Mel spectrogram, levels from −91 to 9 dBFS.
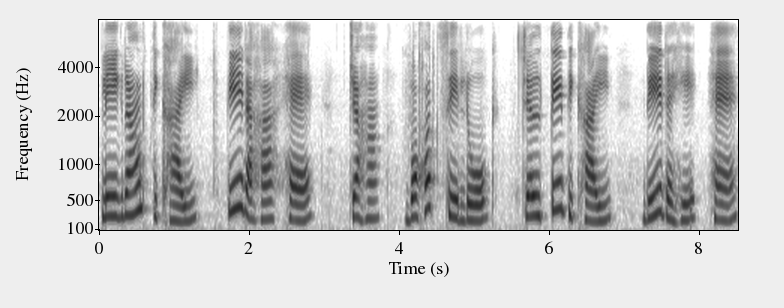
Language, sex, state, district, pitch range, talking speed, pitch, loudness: Hindi, female, Himachal Pradesh, Shimla, 230-280 Hz, 100 wpm, 255 Hz, -15 LUFS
